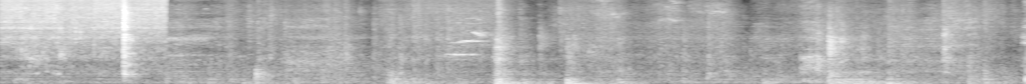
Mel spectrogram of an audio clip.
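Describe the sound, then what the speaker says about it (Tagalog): A faucet runs at a sink while items are rinsed during kitchen work in Italy; the rushing water is broken by clatters and a few sharp knocks of objects being handled. "Babanlawan lang natin 'yung aalisin natin."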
